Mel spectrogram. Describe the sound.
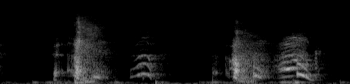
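A sudden, sharp sneeze bursts out, followed by people talking briefly around it.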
